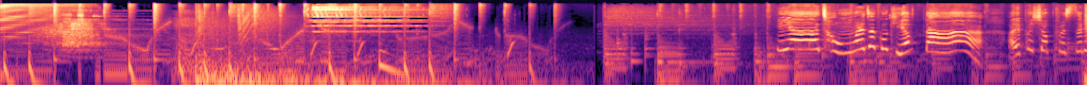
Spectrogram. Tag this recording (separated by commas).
Speech, Shuffle, Music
